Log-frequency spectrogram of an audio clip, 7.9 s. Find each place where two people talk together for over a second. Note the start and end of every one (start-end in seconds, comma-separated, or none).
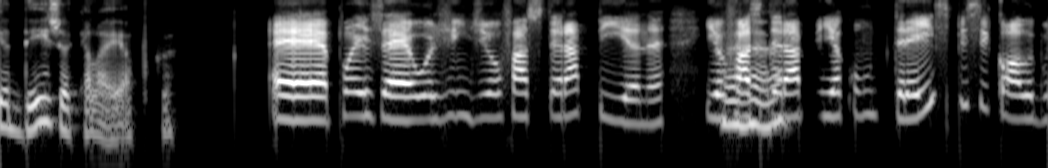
none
